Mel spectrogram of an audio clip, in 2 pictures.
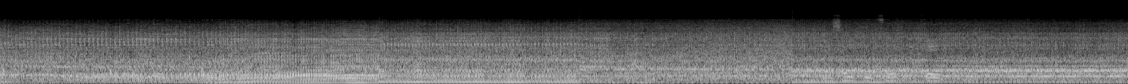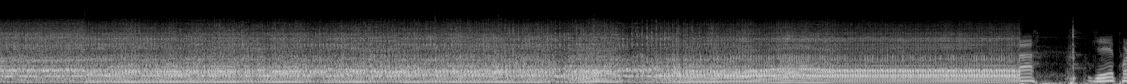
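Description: A motorcycle engine drones steadily and changes pitch while riding over sand.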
